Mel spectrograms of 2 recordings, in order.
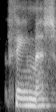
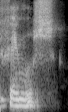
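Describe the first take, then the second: First: The second vowel is reduced and short. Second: Every vowel is pronounced fully, as spelled. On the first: The speaker calls it right. "would be English" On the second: The speaker calls it wrong. "over-accented in Russian would be famous"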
